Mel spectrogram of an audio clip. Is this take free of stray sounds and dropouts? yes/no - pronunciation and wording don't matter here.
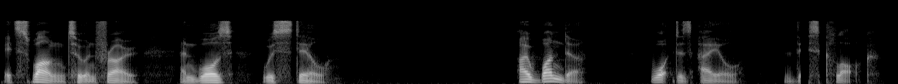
no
